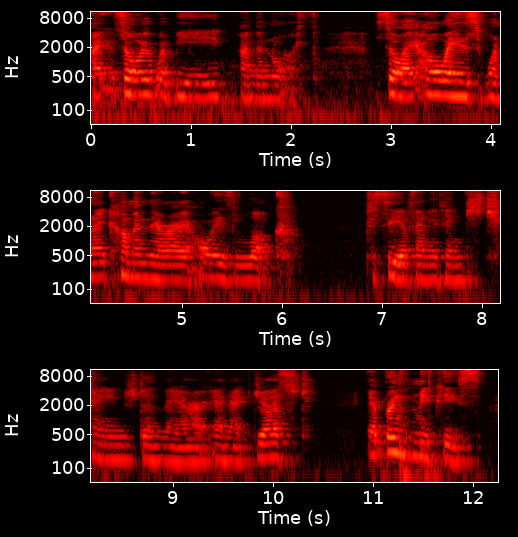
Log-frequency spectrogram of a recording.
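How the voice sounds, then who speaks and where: At a very slow pace, a woman with fairly low pitch speaks with fairly even intonation and audible room echo. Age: 60s. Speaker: Bigfoot enthusiast vlogger. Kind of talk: casual monologue.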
